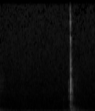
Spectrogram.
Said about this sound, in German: Seine Wohnung ist ruhig, nur die tickende Wanduhr ist zu hören.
